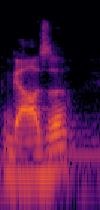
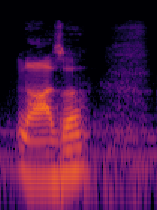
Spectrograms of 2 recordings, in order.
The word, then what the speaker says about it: Gaza: for names like Gaza it's actually Naza we were too transliterated today we'd probably lose it the G in front of it entirely because it's quickly becoming a silent letter but originally it made that you know some some portion of a G sound okay any other questions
